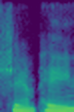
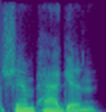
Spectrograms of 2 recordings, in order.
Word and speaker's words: champagne: It's pronounced champagne, not champaging.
